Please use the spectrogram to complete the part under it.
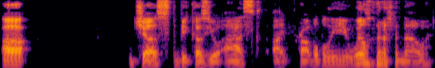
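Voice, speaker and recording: A man chatting casually to viewers as a live streamer, halting and thinking aloud as he goes. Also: mid-range voice, steady tone, a little mellow, soft background music. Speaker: live streamer reading chat.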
